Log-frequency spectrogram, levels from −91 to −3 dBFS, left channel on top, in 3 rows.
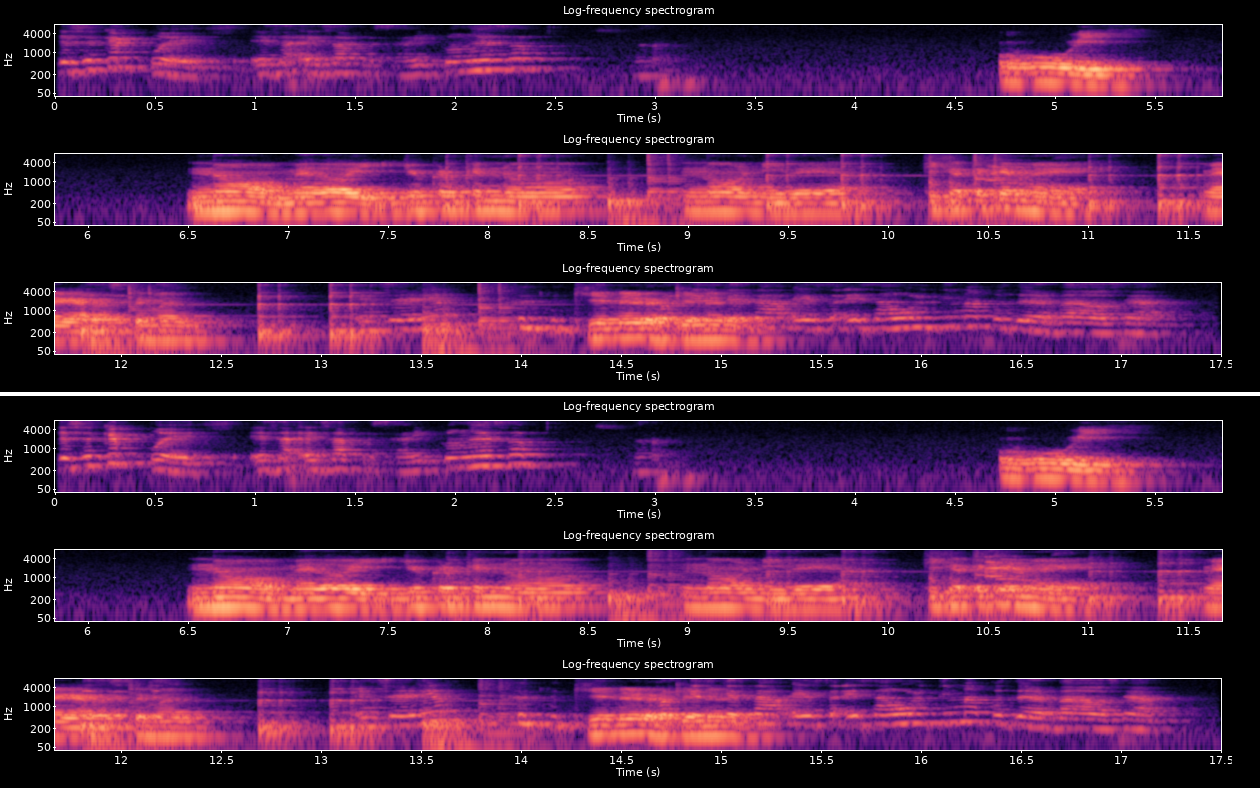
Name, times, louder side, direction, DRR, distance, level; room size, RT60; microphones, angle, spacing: voice 1, 0.0-2.4 2.9-3.0 10.5-10.7 11.8-12.3 13.2-14.3 14.7-17.2, right 3 dB, 65° right, 3 dB, 1.7 m, -34 dB
voice 2, 4.7-5.4 6.5-8.5 9.0-9.9 10.2-11.1 11.6-12.4 14.3-15.1, left 1 dB, 15° left, 1 dB, 1.3 m, -24 dB
sound 1, 7.8-9.1 9.4-14.1, left 1 dB, 65° left, 1.1 m, -35 dB
6.6 x 3.6 x 4.5 m, 0.63 s
head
